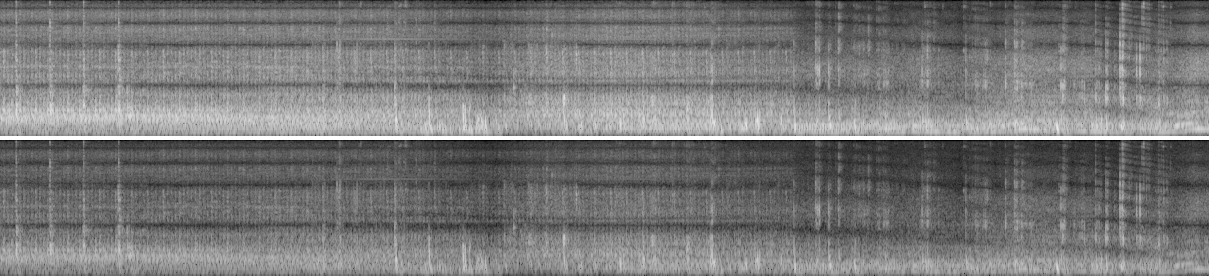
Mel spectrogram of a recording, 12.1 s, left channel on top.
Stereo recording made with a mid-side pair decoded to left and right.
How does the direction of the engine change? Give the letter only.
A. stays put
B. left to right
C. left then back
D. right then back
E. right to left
A.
